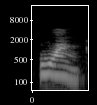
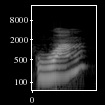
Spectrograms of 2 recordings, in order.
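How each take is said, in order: First: The pitch stays level without a tone. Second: The pitch rises gradually across the syllable.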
